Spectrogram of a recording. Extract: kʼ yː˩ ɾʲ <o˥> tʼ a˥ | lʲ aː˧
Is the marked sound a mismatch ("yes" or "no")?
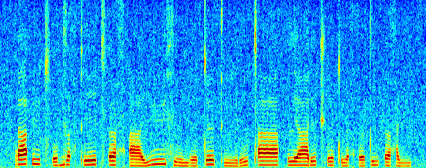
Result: yes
